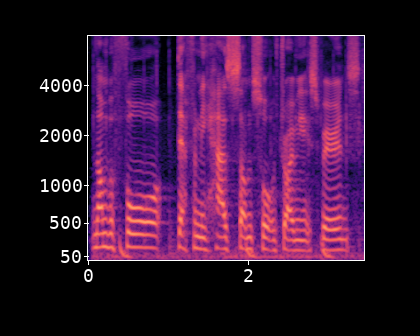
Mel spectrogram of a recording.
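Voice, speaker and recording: A man's voice: on the high side, fairly even intonation, a little fast. A man on a game show panel questions the contestants and weighs their stories with mild skepticism. He speaks in casual, everyday banter.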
